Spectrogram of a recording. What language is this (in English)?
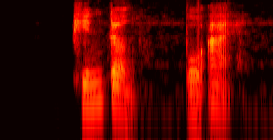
Chinese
